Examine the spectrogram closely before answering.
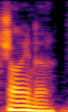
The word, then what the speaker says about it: qi: In ancient China, health was never just about flesh and bone. It was about energy. The invisible, vital force called qi, pronounced chi, flowed through every living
